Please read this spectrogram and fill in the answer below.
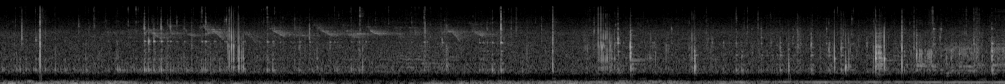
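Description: Hot water poured in a thin stream from a gooseneck kettle onto coffee grounds in a paper pour-over filter, with the wet grounds crackling and popping with many small clicks and ticks as they bubble.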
